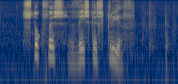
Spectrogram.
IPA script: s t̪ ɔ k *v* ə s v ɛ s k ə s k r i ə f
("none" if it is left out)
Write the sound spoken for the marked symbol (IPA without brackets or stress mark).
f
